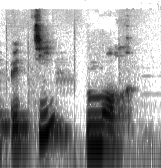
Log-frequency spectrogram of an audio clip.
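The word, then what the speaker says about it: petite mort: Lo único que sí les puedo decir es que, y la única regla gramatical que recuerdo en estos momentos, es que cuando una palabra tiene terminación RT al final, no se pronuncia la T, a menos que tenga una E. Pero bueno, información inútil. Se, ya, se pronuncia le petit mort, así, como más gutural, la mort.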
